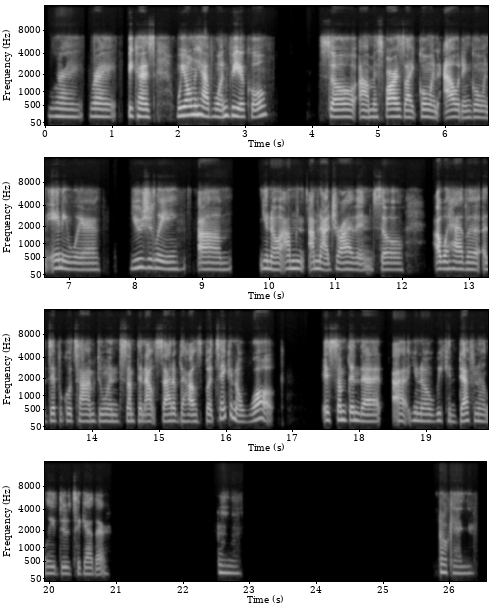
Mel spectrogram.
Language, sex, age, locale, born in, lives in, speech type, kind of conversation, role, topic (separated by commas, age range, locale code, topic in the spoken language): English, female, 35-39, en-US, United States, United States, conversation, advice, user, How can I make friends?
